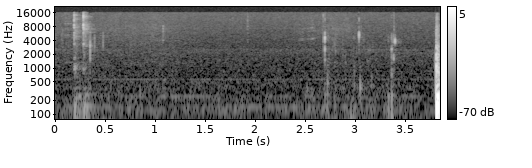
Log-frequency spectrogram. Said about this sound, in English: What was that? What was that? Oh, everydayers know that's what we call the second segment sip, which means we are refreshed, refurbished, we're keeping dry mouth out of the picture, and we're ready to go.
